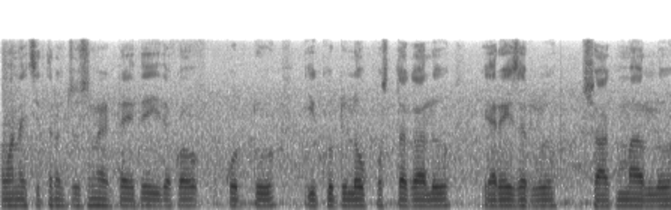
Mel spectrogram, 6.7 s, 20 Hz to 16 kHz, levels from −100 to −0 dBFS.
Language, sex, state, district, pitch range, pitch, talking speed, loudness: Telugu, male, Andhra Pradesh, Visakhapatnam, 105-110 Hz, 110 Hz, 145 wpm, -27 LUFS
